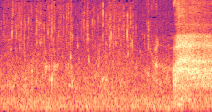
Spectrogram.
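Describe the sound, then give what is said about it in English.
Cold, fresh stream water trickles and dribbles for a moment as a person scoops up a big handful, then a sudden louder splashing pour bursts in near the end as the water spills back down into the stream. “Right, I'm going to take a big handful.”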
